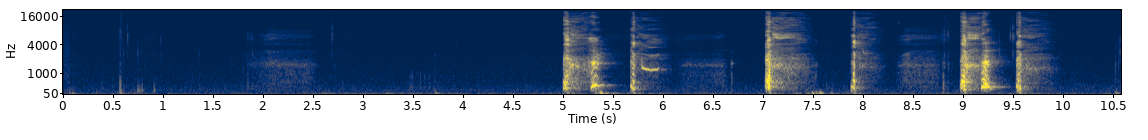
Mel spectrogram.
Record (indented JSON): {
  "three_cough_length": "10.6 s",
  "three_cough_amplitude": 4693,
  "three_cough_signal_mean_std_ratio": 0.26,
  "survey_phase": "beta (2021-08-13 to 2022-03-07)",
  "age": "45-64",
  "gender": "Female",
  "wearing_mask": "No",
  "symptom_none": true,
  "smoker_status": "Current smoker (e-cigarettes or vapes only)",
  "respiratory_condition_asthma": false,
  "respiratory_condition_other": false,
  "recruitment_source": "REACT",
  "submission_delay": "2 days",
  "covid_test_result": "Negative",
  "covid_test_method": "RT-qPCR"
}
